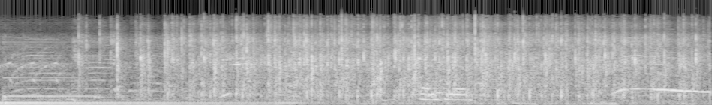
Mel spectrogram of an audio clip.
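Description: A live band plays outdoors through loudspeakers.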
